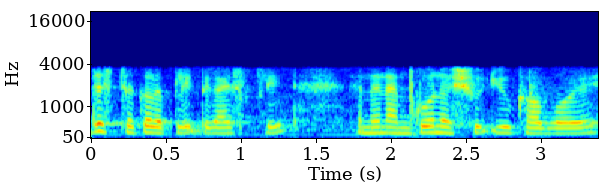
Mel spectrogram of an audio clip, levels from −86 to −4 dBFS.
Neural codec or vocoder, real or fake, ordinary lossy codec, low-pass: none; real; none; 3.6 kHz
